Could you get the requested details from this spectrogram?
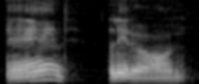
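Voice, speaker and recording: A man's voice: mid-range voice, drawn-out words, clear, resonant tone, highs cut off. A man from Haiti, a TV producer, speaking as a studio interview guest in a formal, devotional way with hesitant fillers.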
